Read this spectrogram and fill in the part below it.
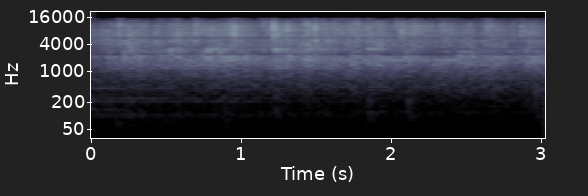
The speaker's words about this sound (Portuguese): Dá uma salva de palmas para Deus.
